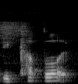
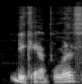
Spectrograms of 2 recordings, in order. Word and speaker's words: Decapolis: went away and began to Proclaim in the decoupled decapolis right decapolis yeah that was an area of 10 cities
